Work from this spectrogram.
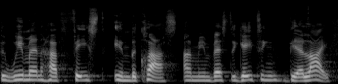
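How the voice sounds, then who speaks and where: With a Nigerian accent, a woman of medium pitch speaks with fairly even intonation. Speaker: PhD researcher. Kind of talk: interview.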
